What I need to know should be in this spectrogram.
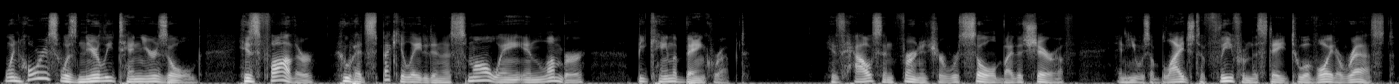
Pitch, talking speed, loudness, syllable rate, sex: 115 Hz, 180 wpm, -18 LUFS, 5.4 syllables/s, male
